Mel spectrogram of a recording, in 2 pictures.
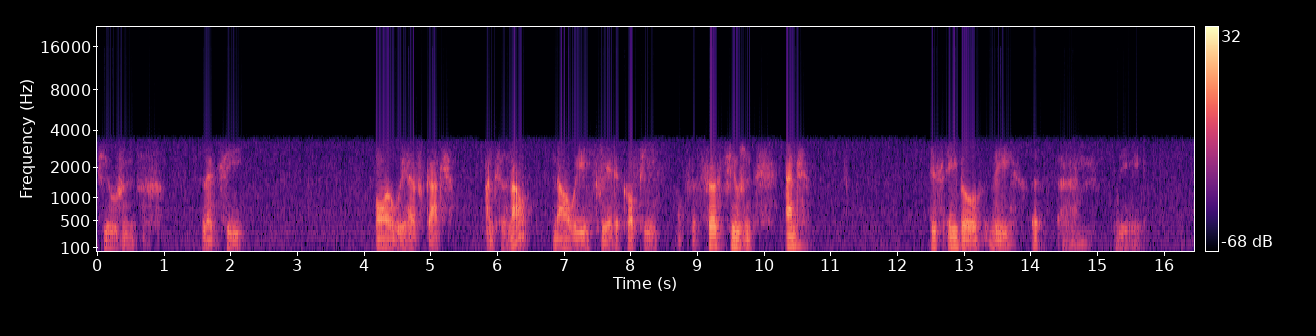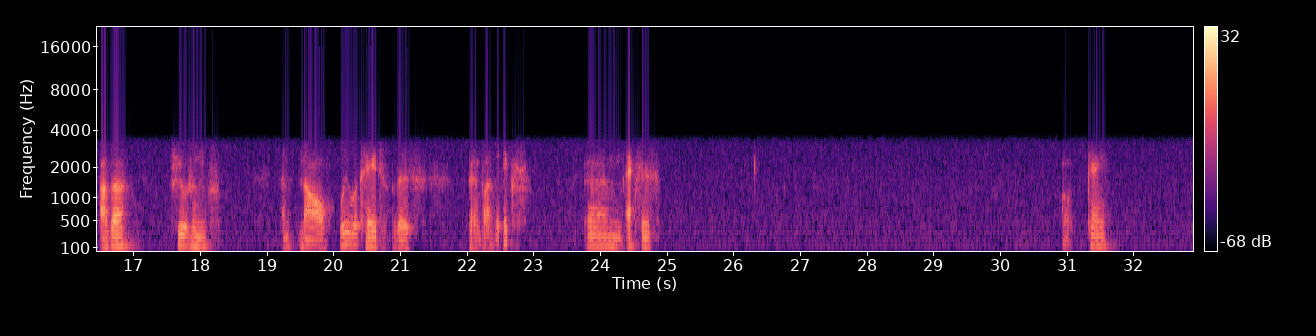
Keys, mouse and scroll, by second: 0.1 space, 0.6 click, 0.8 space, 1.4 click, 1.8 space, 2.7 click, 3.5-4.7 drag, 5.7 click, 6.8 ctrl+c, 8.4 Return, 8.8 ctrl+v, 10.5 click, 11.4 middle click, 12.5 shift+click, 14.9 click, 16.1 shift+click, 17.5 space, 19.5 click, 21.2-22.4 middle drag, 22.4-27.2 drag, 27.2-28.4 middle drag, 28.4 click, 28.8 space, 30.6 space, 31.4 space, 31.7 space.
